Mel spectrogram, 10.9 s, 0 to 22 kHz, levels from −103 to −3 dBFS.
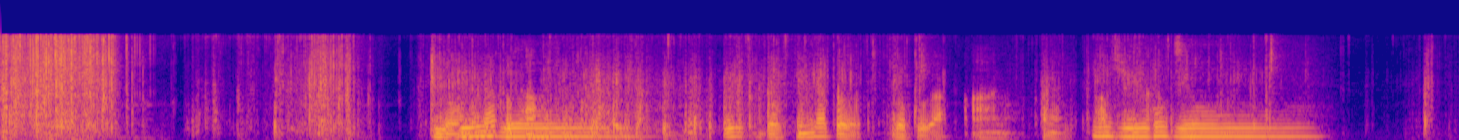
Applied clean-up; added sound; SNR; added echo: neural mask model RNNoise.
